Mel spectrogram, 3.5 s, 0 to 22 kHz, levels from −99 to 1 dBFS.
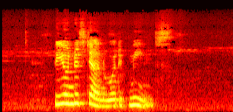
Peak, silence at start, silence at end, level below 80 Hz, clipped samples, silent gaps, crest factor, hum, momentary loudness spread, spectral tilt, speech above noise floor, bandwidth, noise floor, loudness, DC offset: -2 dBFS; 0.8 s; 0.95 s; -62 dBFS; under 0.1%; none; 18 dB; none; 14 LU; -2.5 dB/octave; 35 dB; 13.5 kHz; -51 dBFS; -17 LUFS; under 0.1%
